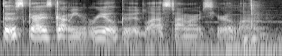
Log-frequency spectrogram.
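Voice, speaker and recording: A woman's voice: a little high, huge pitch swings, normal speed, gravelly, darkish tone, in a whisper, exaggerated voice. A woman voicing a cheerful young ghost hunter with a teasing, breezy way of talking.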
